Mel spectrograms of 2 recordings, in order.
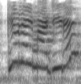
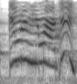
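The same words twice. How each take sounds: First: Higher, sharp demanding question; scolding. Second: Much higher, sharper repeat of the question; shrill scolding. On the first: Sister-in-law demanding why the dishes are unwashed, angry. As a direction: push the question at her. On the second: Sister-in-law escalating at the girl over the dishes, shrill. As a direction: snap the question even higher. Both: Acted.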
